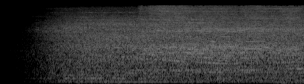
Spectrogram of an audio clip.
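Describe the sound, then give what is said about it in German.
A grinding machine screeches steadily in a factory workshop hall about two hours' drive north of Armenia's capital, a loud, harsh high-pitched whine that swells in over the first half second and then holds continuously, with no voices. “Schweißgeräte sprühen Funken, eine Schleifmaschine kreischt”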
